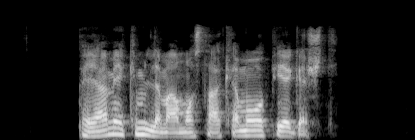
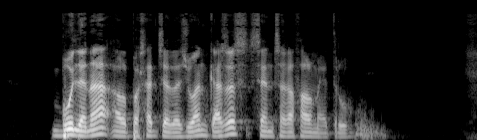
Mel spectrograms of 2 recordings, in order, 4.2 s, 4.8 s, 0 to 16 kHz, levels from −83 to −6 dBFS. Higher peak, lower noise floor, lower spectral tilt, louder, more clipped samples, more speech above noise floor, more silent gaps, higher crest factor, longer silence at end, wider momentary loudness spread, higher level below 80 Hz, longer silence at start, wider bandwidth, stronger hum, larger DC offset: about the same, -2 dBFS vs -2 dBFS; first, -89 dBFS vs -84 dBFS; about the same, -6 dB/octave vs -6.5 dB/octave; first, -18 LUFS vs -21 LUFS; neither; first, 71 dB vs 63 dB; neither; second, 16 dB vs 22 dB; second, 0.95 s vs 1.1 s; second, 8 LU vs 19 LU; second, -58 dBFS vs -50 dBFS; first, 0.8 s vs 0.55 s; second, 8 kHz vs 11.5 kHz; neither; neither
